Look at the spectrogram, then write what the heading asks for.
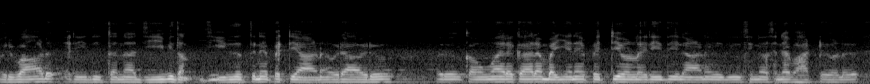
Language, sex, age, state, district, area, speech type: Malayalam, male, 18-30, Kerala, Alappuzha, rural, spontaneous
